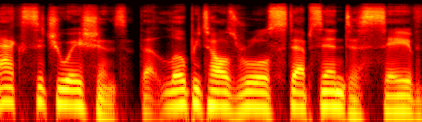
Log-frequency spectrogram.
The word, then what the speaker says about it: L'Hôpital: First off, how do you say it? It's L'Hopital. Got it?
